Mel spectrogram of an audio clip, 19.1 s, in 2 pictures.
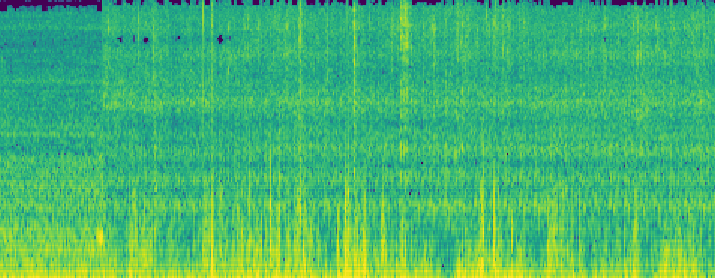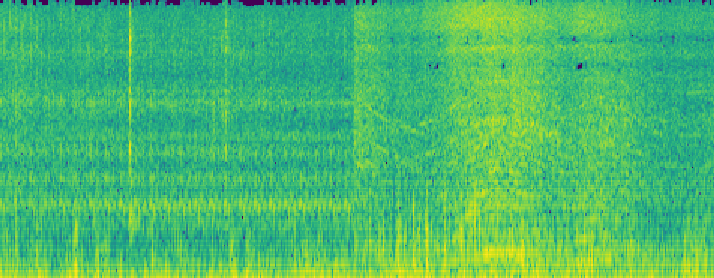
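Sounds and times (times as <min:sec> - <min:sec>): truck engine running: 0:00.0 - 0:19.0
wind buffeting microphone: 0:00.0 - 0:19.0
wheels spinning in snow: 0:01.3 - 0:19.0
car engine revving: 0:14.2 - 0:19.0.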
